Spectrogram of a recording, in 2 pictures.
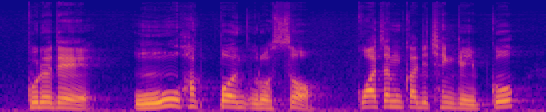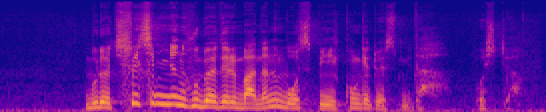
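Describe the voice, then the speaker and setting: A man speaks in a high pitch with lively intonation. His pace is moderate. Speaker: news show host. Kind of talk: TV news talk show presenting.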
